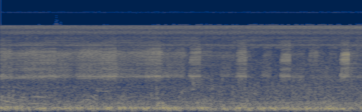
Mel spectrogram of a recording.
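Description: Chorus of frogs calling in a marsh at night: repeated calls, longer ones at first, then shorter and quicker ones from about three seconds in, over a low steady rumble.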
